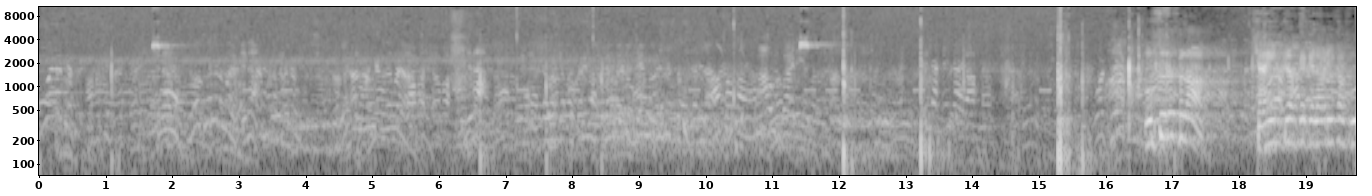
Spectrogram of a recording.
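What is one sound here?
A crowd of men chatters and calls out outdoors.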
